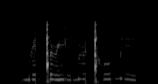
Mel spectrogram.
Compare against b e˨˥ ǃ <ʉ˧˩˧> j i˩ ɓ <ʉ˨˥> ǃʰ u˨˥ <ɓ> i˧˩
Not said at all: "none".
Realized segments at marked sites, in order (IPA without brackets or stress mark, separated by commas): ʉ˧˩˧, ʉ˨˥, ɓ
